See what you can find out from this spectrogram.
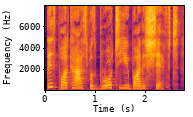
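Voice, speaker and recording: A woman's voice: on the high side, a little slow, a bit bright. A woman reading a short scripted announcement as a podcast announcer.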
